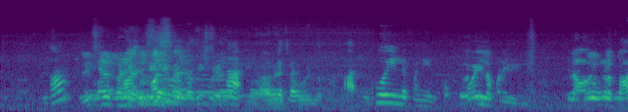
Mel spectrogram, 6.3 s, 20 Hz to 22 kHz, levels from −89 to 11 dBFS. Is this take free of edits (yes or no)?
yes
